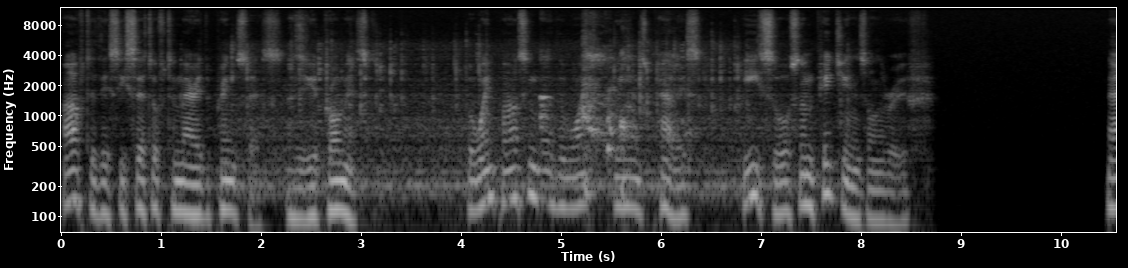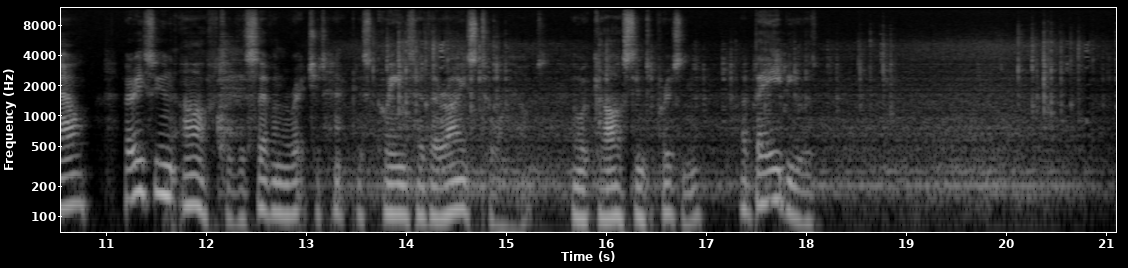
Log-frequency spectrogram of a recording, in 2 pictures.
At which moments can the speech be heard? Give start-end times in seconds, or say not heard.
0.0-3.1, 4.0-8.8, 10.4-18.1.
